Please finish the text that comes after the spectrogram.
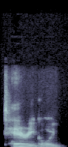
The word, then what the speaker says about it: pterygoid: then you have two Terry goid pterygoid the p is silent pterygoid processes and this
